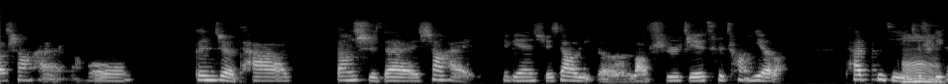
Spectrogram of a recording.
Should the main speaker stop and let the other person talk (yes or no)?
no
